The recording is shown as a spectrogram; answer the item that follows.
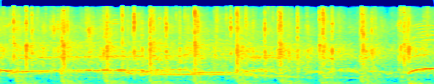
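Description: Audience applauding, with sustained cheers and whoops held over the clapping.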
